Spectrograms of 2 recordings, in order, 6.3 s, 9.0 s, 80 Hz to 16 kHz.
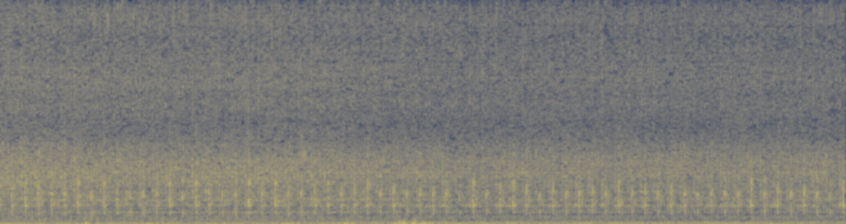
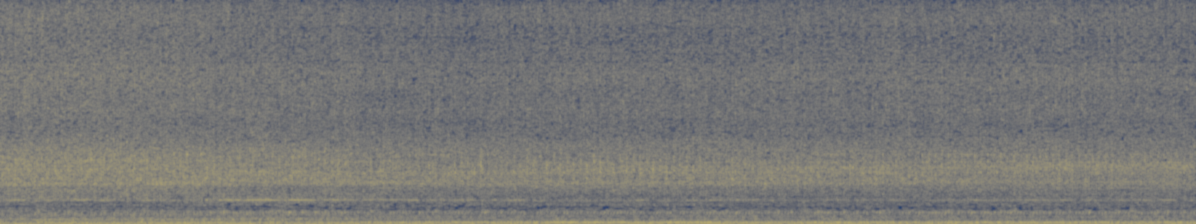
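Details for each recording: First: Lada 2114 with 1.6 8-valve 11183 engine: hard, fast, tractor-like metallic knocking over the idle. It knocked from new but quieted when warm; by 20,000 km it also knocks hot. Valve adjustment didn't help; the owner concluded piston slap and replaced C/D-class pistons with E-class. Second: Lada 1.6 8-valve 11183 engine, which had a knock when new that quieted once warm and later knocked hot, fixed by swapping CCCD pistons for E; here a smooth, even idle with a steady hiss and no knocking.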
